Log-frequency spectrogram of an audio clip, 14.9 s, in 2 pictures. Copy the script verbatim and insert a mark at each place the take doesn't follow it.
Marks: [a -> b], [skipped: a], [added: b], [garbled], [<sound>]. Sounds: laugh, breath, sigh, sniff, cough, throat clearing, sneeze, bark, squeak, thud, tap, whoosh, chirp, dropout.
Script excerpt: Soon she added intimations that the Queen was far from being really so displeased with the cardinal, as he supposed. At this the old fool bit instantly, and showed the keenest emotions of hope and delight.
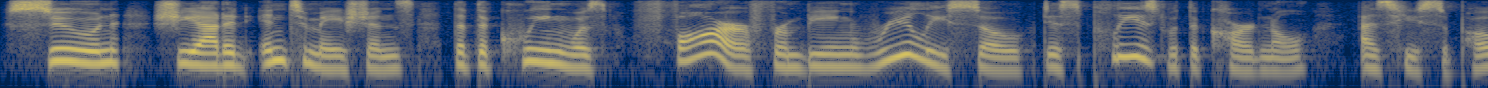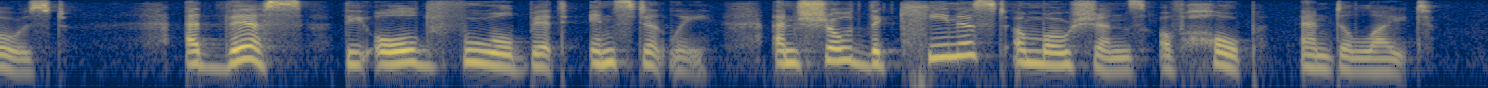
Soon she added intimations that the Queen was far from being really so displeased with the cardinal, as he supposed. At this the old fool bit instantly, and showed the keenest emotions of hope and delight.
